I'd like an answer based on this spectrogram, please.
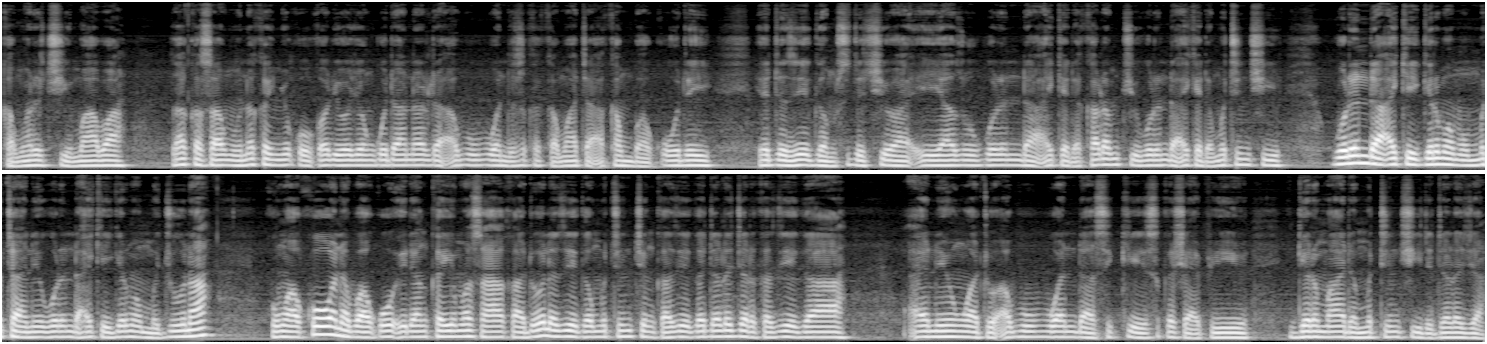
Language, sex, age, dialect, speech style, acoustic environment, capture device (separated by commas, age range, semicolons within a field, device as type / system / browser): Hausa, male, 25-34, Nigeria - Kano, happy; anxious, nature; silence, mobile / Linux / Chrome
